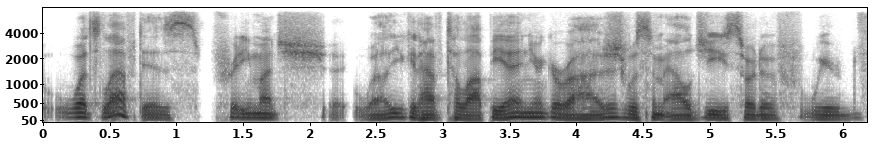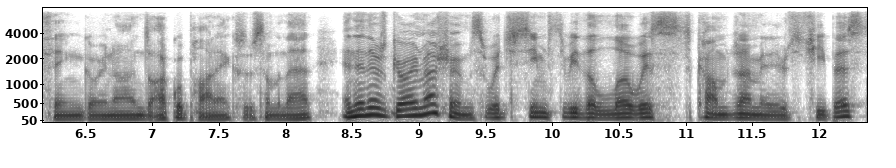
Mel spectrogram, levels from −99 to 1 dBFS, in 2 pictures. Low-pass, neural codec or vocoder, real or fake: 7.2 kHz; none; real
